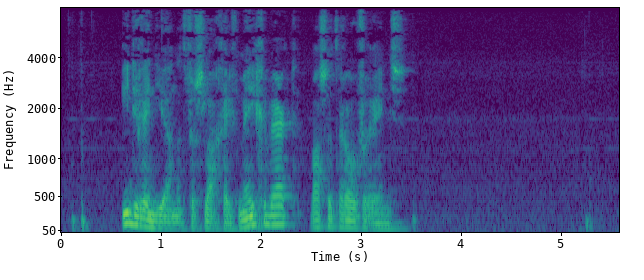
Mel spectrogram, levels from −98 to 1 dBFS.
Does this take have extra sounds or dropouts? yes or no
no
